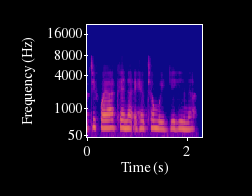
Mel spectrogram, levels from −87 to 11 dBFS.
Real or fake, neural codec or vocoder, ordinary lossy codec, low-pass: fake; codec, 16 kHz, 0.7 kbps, FocalCodec; none; none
